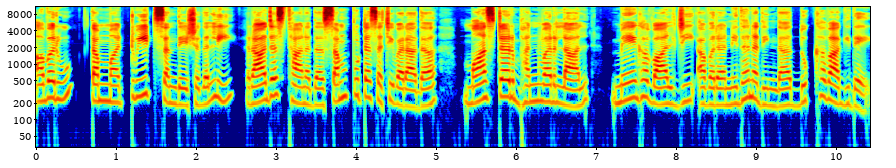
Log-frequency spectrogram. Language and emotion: Kannada, neutral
